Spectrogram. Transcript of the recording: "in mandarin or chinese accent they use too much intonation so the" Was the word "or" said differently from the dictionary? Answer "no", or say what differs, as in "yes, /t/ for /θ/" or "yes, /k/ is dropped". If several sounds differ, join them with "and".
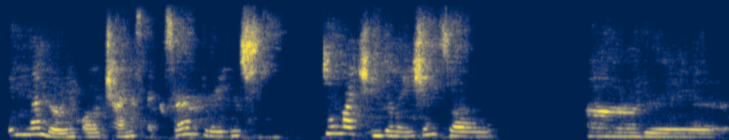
yes, /l/ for /ɹ/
